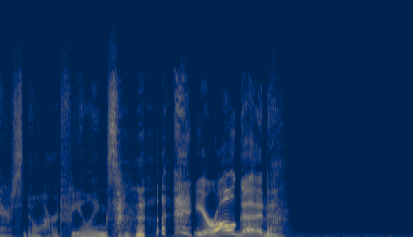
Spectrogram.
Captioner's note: laughs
